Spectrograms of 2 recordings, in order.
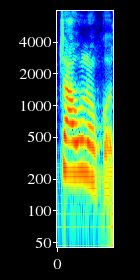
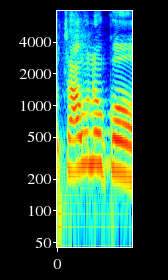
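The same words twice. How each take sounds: First: Said in the usual way. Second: चावू नको repeated louder, नको pressed down firmly; second warning with more force, falling hard; firmer louder no. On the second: Real, not acted. Bird keeps biting her. (जास्त मोठ्याने ठाम इशारा)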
